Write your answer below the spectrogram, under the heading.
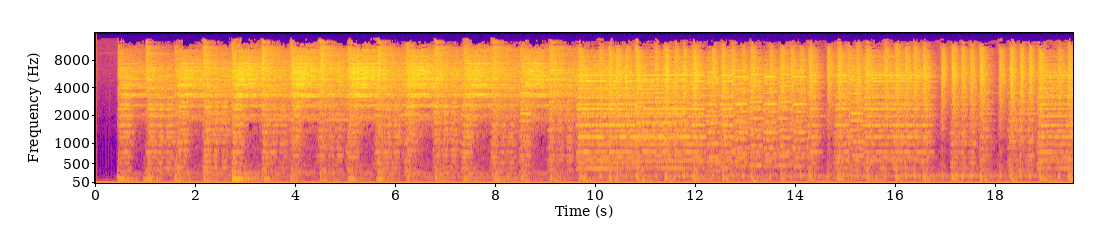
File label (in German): Tunesische Impressionen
